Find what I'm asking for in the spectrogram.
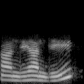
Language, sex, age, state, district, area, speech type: Punjabi, female, 30-45, Punjab, Gurdaspur, urban, conversation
